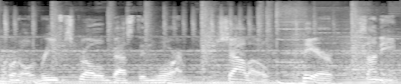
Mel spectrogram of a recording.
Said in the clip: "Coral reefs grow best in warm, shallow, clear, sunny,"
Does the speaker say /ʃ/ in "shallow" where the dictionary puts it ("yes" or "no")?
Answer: yes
